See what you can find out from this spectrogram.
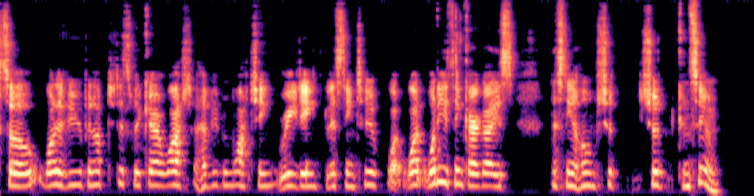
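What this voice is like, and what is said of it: Condescending teacher voice. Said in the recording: “You did a very kind of condescending teacher voice there. ... Like 11 a.m. TV host.”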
